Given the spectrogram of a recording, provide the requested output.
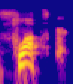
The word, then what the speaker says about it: Slutsk: But if you spell it in English, it's pronounced as Slutsk.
